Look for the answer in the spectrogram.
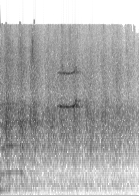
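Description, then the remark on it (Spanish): A church audience applauds God steadily, a dense wash of many hands clapping at an even level throughout, with faint whistle-like tones drifting over the noise and no talk. “Y dale un fuerte aplauso a Dios si sabes que eso es así seguro.”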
